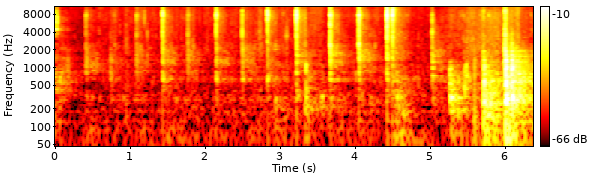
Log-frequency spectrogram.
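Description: Ratchet wrench clicking in a series of sharp, faint clicks, about three a second, as it drives lag screws up through the underside of a wooden handrail into a newel post; a louder rasping sound comes near the end.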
